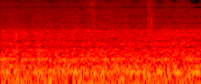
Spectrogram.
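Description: An elderly man bites into an apple with a crunch.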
